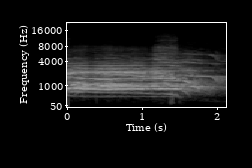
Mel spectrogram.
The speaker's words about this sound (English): But you need to watch my hand. When my hand is up, you can scream. When my hand goes down, you gotta cut it.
